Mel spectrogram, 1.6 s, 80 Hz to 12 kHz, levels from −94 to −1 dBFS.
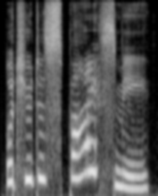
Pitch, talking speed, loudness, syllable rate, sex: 330 Hz, 150 wpm, -16 LUFS, 5.4 syllables/s, female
